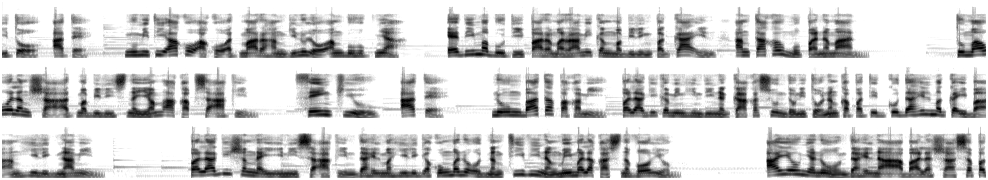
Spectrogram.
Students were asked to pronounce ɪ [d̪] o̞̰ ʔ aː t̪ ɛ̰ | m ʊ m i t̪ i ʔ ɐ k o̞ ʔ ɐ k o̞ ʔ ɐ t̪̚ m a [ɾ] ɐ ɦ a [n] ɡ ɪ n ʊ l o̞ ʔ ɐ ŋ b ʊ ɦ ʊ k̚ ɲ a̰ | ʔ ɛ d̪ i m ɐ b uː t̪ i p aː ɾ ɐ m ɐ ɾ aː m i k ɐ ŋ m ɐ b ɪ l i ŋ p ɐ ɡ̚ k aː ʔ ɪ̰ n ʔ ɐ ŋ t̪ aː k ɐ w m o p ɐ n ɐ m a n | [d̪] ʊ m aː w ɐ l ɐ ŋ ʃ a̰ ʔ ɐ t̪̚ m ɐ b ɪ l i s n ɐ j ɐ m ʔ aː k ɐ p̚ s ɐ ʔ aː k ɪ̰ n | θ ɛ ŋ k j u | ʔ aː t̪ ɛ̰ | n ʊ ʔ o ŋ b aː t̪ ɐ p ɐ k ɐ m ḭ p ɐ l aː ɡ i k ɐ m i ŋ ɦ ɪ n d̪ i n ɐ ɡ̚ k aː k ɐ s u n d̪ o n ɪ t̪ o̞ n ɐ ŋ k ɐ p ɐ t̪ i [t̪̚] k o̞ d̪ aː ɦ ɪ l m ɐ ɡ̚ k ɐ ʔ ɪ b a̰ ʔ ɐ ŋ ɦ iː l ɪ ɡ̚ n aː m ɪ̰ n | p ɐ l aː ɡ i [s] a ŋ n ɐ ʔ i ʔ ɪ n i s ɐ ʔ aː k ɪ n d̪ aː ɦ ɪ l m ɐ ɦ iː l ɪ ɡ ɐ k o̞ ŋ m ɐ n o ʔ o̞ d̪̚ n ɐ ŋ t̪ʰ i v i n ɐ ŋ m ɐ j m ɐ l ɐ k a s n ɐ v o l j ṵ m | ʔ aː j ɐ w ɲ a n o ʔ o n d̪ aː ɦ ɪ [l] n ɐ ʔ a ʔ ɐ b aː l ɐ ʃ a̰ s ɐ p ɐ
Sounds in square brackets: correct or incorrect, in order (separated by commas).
incorrect, correct, incorrect, incorrect, incorrect, incorrect, correct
